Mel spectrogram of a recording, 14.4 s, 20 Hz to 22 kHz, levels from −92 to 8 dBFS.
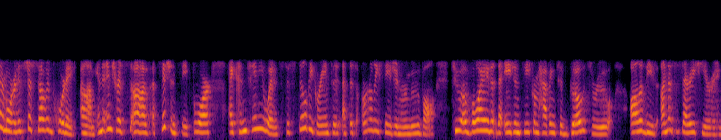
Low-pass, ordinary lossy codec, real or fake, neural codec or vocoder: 3.6 kHz; Opus, 24 kbps; fake; codec, 16 kHz in and 24 kHz out, 0.8 kbps, FocalCodec, streaming, 65536 codes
